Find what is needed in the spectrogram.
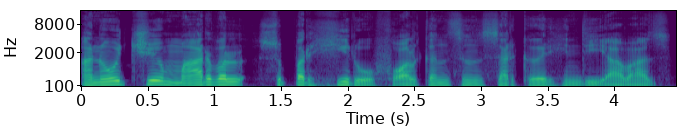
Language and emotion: Kashmiri, neutral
